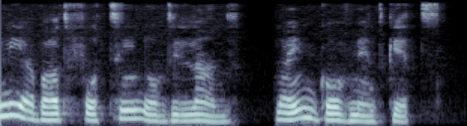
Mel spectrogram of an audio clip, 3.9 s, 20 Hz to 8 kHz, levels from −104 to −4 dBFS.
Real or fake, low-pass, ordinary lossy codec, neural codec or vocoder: real; 7.2 kHz; AAC, 48 kbps; none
